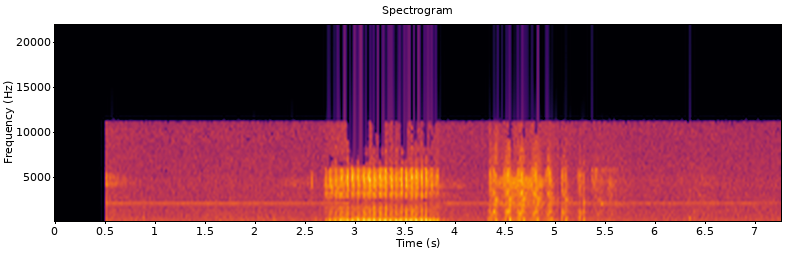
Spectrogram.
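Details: Bulldog snoring loudly in sleep, one rough snore then a stuttering run of snorts, repeatedly disturbed by owner; snoring.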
